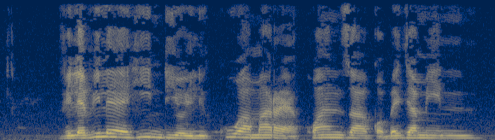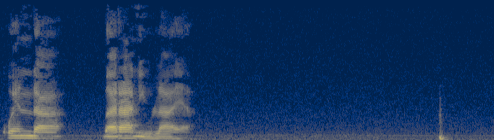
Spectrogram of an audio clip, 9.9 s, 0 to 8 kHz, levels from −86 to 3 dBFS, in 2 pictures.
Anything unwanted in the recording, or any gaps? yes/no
no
